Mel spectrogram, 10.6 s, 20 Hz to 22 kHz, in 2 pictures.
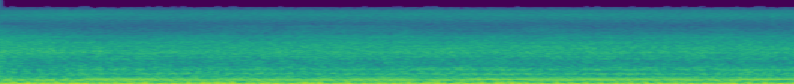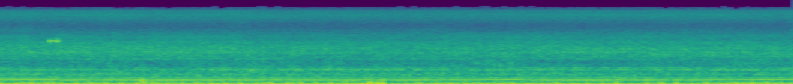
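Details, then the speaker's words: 2022 Toyota Avalon V6 restarted at about 1000 rpm after the intake manifold was refitted to see whether the misfire moves: a lumpy idle with an uneven pulse about three times a second and strong vibration. The misfire comes from a faulty fuel injector. "vibration Pero dito wala pa wala pang sa deta niya grapic niya Wala pa pero may misfire malakas malakas yung uga makina"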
